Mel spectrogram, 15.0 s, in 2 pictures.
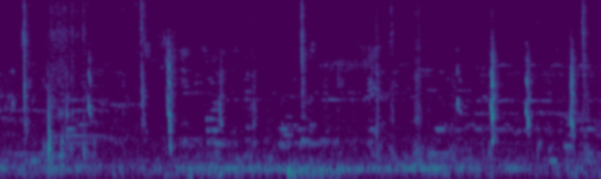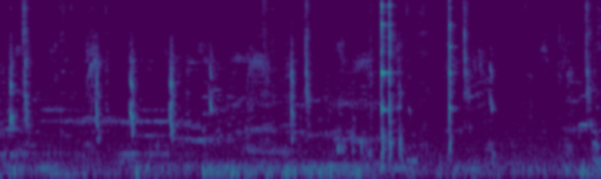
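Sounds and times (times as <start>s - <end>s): spoon clinking glass bowl: 12.2s - 13.3s.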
